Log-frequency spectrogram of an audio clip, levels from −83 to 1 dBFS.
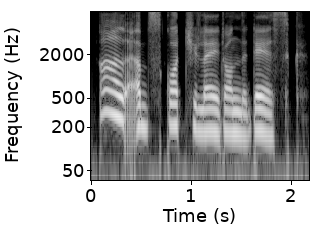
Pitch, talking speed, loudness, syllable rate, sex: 200 Hz, 135 wpm, -15 LUFS, 4.6 syllables/s, female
